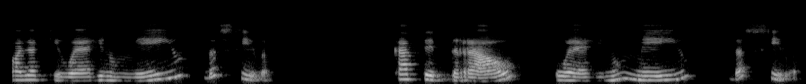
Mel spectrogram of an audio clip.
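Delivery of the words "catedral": "Catedral" drawn out slowly, R pushed; forced R. Shown as a demonstration. Teacher helping pupils notice the sound, forced R in "Catedral". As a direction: stretch "Catedral" and lean on its dr. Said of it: "dando essa forçadinha no R".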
